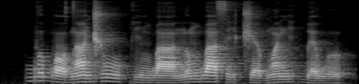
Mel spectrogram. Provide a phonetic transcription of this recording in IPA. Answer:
b ʊ˦ b ɔ˨ d ã˦ d͡ʒ uː˦˨ k i˨ m w aː˨ n ʊ˦ m w a˦ s i˨ t͡ʃ ɛ˨ ɡʷ ã˦ ŋ i˦ ɡ͡b ɛ˨ w ʊ˨

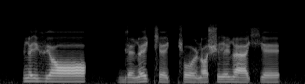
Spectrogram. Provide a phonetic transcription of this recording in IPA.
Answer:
ɳ i˦ vʲ ɒː˦ | ɡ e˩ ɳ e˥ c e˩ c o˩ ɳ ɒ˦ ʃ iː˥ ɳ æː˦ ç e˥

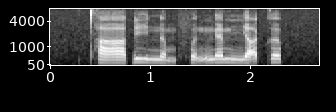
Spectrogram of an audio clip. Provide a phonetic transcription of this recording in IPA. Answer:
t̪ʰ aː˨˩ ɗ i˧ n ə˧˩ m f ə̰ː˧˨ n ŋ ɛ˧ m ɲ a̰ː˧˨ k ə˦˥ p̚

